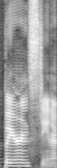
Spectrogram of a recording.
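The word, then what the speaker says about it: Berenstain: The film was, in part, an inspiration for the father and son in the Bernstein Bears books. – You're getting crazy with these fun facts. – I loved the Bears. Oh, it's Berenstein. I always say it wrong.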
